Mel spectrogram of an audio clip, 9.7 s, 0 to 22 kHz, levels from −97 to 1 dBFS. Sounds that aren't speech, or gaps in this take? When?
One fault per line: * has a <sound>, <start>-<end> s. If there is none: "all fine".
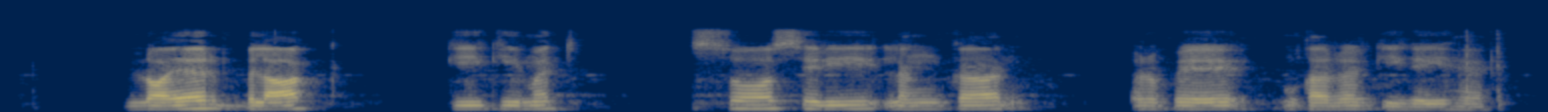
all fine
